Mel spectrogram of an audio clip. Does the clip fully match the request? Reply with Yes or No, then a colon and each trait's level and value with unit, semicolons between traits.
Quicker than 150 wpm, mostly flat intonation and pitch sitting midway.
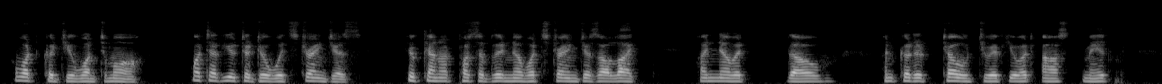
Yes: average, 175 wpm; narrow, 1.8 semitones; medium, 145 Hz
